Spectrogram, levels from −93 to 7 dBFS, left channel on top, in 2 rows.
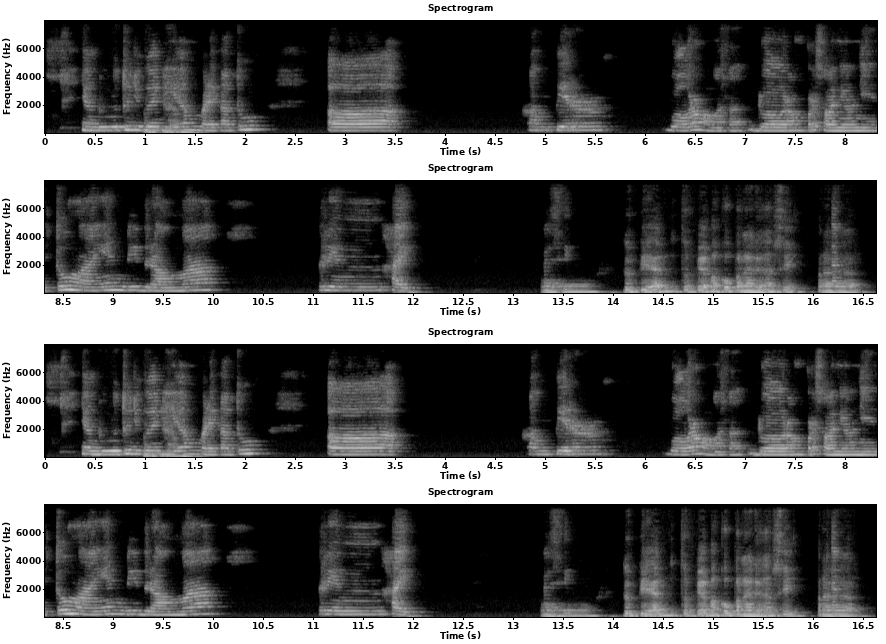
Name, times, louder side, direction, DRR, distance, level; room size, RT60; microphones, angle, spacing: voice 1, 0.0-2.1 2.8-3.5 4.8-5.6 6.2-10.0 11.1-12.0 13.3-13.4, right 1 dB, 20° right, 1.1 m, -27 dB
voice 2, 13.3-13.8 14.1-16.4, equal, 70° right, 0.9 m, -25 dB
2.6 x 2.4 x 3.3 m
head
